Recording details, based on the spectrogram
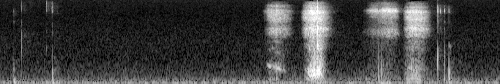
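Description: Several short, hissy nasal bursts in quick succession, a run of sneezes with a stuffy, congested quality.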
